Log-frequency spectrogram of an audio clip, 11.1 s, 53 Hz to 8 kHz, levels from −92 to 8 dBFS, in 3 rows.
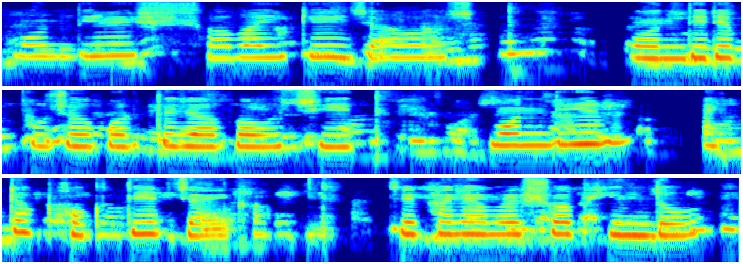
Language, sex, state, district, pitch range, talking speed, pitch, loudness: Bengali, female, West Bengal, Kolkata, 280-325 Hz, 95 wpm, 295 Hz, -22 LUFS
